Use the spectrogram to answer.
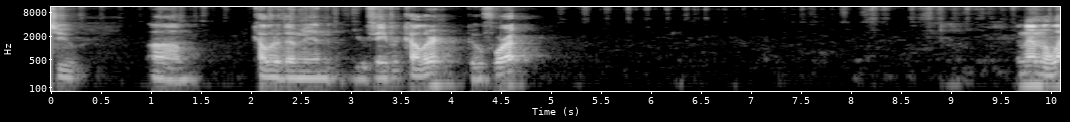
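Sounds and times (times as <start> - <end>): marker scratching on paper: 0.0 - 3.7, 4.3 - 10.0.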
